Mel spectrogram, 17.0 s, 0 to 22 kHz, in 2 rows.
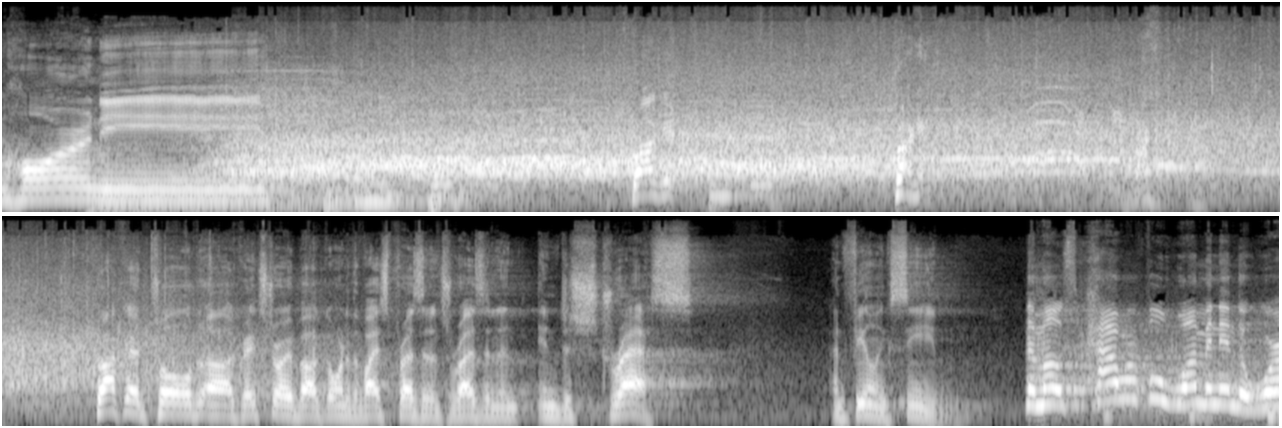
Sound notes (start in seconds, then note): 1.3 cheers and applause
